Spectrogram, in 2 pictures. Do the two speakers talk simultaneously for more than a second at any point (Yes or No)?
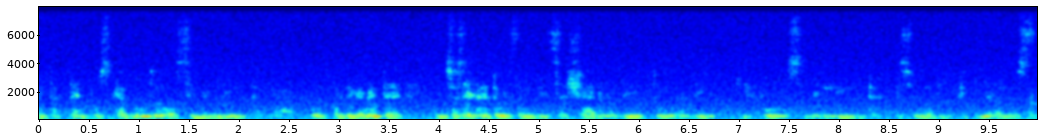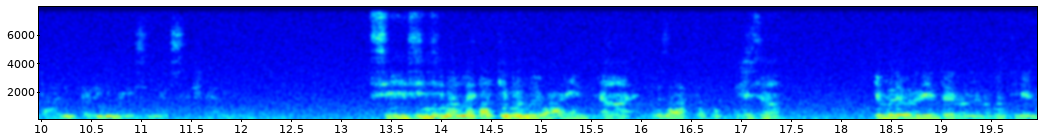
Yes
